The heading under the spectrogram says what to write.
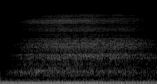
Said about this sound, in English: So take a deep breath in. Take a sip at the top, fill up.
